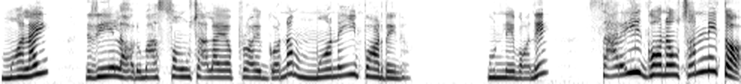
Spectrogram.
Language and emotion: Nepali, disgusted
